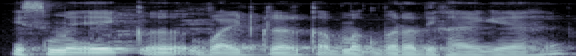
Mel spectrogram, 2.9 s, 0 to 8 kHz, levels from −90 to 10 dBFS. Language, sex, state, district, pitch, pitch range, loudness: Hindi, male, Delhi, New Delhi, 90 Hz, 85-110 Hz, -14 LUFS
